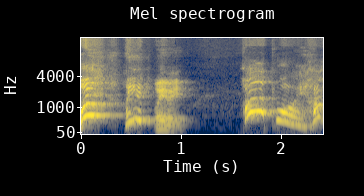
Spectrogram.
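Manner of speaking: squeaky, high voice with swooping pitch. Explaining which version of the character the speaker imitates: South Park Mickey Mouse voice. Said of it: "I do the South Park Mickey Mouse voice".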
